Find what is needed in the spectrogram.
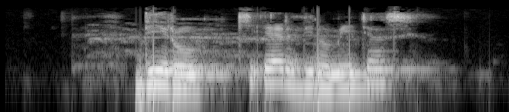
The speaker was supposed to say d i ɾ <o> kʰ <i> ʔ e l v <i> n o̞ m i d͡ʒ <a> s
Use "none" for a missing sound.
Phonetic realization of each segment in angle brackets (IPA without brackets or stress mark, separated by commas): u, i, i, a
